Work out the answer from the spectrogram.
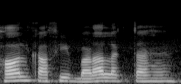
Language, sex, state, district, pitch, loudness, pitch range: Hindi, male, Jharkhand, Palamu, 150 Hz, -19 LUFS, 145-160 Hz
